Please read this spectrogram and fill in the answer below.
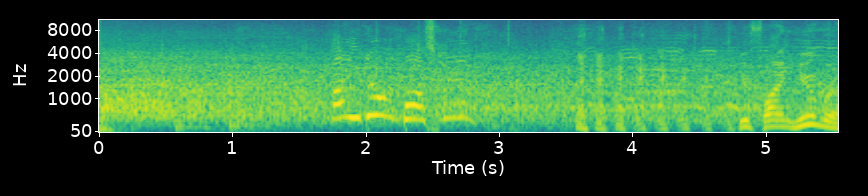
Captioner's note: laughs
